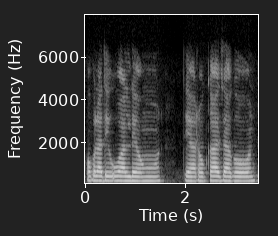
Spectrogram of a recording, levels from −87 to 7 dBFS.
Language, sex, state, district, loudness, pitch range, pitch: Chakma, female, Tripura, Dhalai, -16 LUFS, 200-210 Hz, 205 Hz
